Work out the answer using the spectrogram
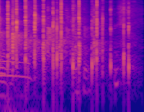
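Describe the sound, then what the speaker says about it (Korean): Audience clapping in a studio during a Korean Christian television program, a burst of sharp individual claps at an uneven brisk rhythm, close and clear, with a voice speaking over them. "박수."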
